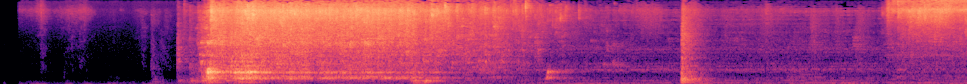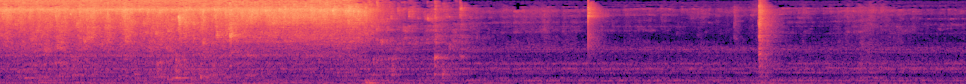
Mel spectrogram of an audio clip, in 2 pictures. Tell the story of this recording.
I flushed the toilet, washed my hands and turned of the light as I walked out.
